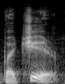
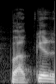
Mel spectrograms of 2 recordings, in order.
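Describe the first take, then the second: First: The middle consonant is a ch sound. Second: The middle consonant is a k sound.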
